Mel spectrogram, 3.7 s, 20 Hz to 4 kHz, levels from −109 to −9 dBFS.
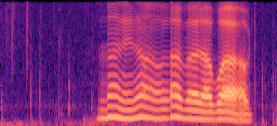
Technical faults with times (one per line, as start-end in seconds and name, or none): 1.36-1.45 burst of packet loss
2.18-2.28 burst of packet loss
